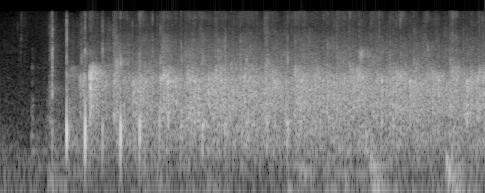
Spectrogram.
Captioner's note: applause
